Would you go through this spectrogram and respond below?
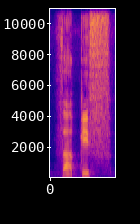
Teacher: Karena huruf fa itu salah satu huruf yang memiliki sifat hams.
